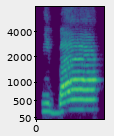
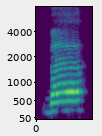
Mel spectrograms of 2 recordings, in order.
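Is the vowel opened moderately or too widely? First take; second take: widely; moderately. First: The vowel is said with the mouth opened widely. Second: The vowel is said with the mouth opened moderately. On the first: The speaker calls it wrong. "не ба и не б" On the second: The speaker calls it right. "ба, умеренно"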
